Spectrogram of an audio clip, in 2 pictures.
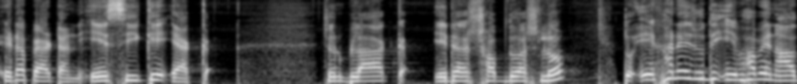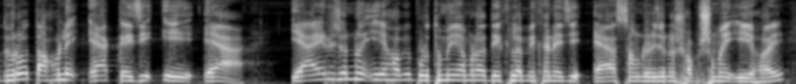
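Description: A male teacher gives a patient spelling lesson, spelling words out letter by letter and saying each one several times over. His voice sits high and sounds smooth and resonant. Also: darkish tone. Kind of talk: Bengali-language spelling lesson.

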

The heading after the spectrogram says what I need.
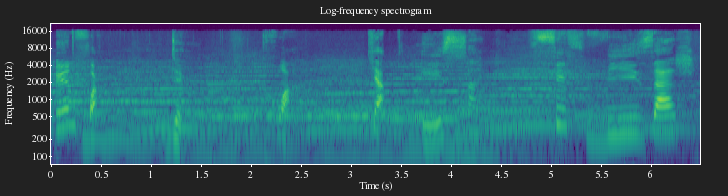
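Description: A woman dance instructor calling out moves and counts for a seated routine, cueing each step slowly and clearly. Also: sits high, lively intonation. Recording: long reverb with music behind. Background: music.

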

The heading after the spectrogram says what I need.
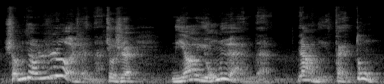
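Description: A man's voice: high voice, huge pitch swings, moderate pace, slight background noise. A middle-aged man, a football coach giving a blunt, salty casual monologue and acting out sounds and scenes. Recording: roomy, distant mic, faint ambience.

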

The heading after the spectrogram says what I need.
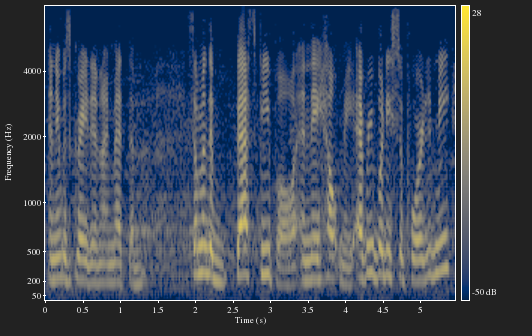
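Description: A woman's voice: on the high side, fairly quick. Earnest woman in her sixties, outdoors. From Massachusetts, United States. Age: 60s. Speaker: pilgrim interviewee. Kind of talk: street interview. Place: large stone city square outdoors.

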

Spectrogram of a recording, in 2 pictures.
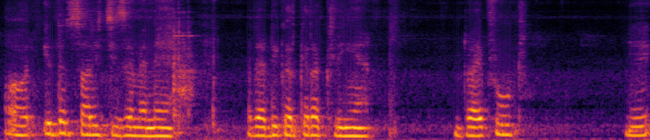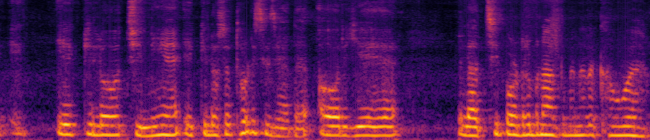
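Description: A woman's voice: medium pitch, little pitch movement, measured pace, long pauses, dark tone, slight background noise, low-quality recording. Chatty middle-aged woman cooking at home. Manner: chatty, homely, addresses viewers as family. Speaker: cooking vlogger. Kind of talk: casual cooking vlog narration. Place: home kitchen.

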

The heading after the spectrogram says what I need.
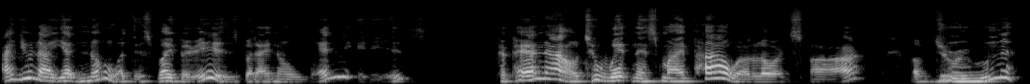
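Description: Storybook villainess, a high imperious princess as a man plays her, slow menacing commands. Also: sing-song, breathy edge, heavily acted. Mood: triumphant. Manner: slow, commanding, drawn-out threats. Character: villainous sorceress princess, domineering and cold.

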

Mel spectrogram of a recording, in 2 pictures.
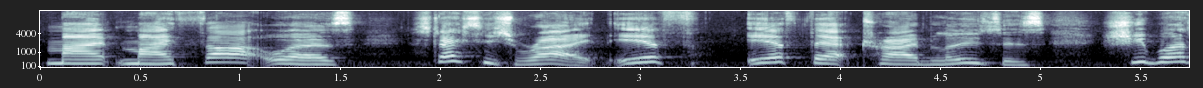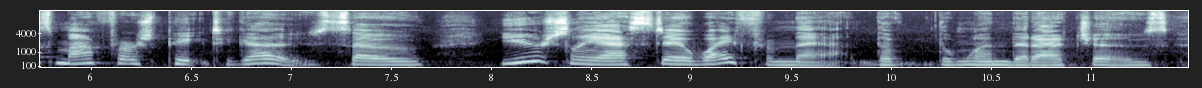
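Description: Female co-host, mid pitch, playful bantering recap chat. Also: animated, takes it slowly. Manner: playful, bantering, rambling explanations. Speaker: podcast co-host.

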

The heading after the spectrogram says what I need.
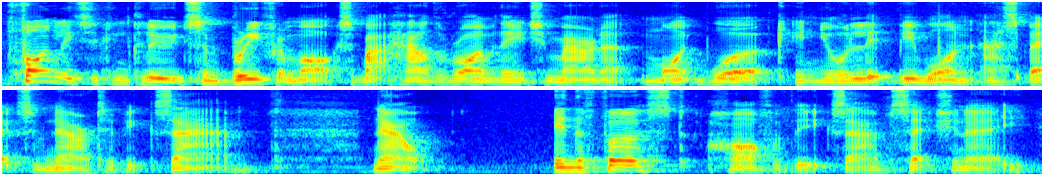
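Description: A college English literature lecturer with a low voice and very animated pitch lectures at a moderate pace, quoting lines of verse. It's a recorded video lecture made indoors at a desk.

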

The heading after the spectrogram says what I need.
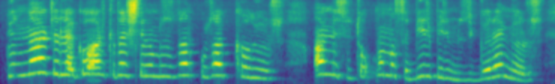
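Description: A woman's voice: extremely high pitch, fairly quick, muffled recording, pitched above the performer's own voice. A woman voicing a toy ball in a storybook, complaining plaintively. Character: lonely bouncing toy ball.

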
